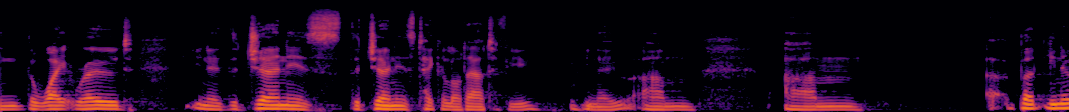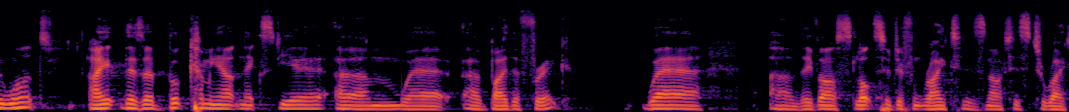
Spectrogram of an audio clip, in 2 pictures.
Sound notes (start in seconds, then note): none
